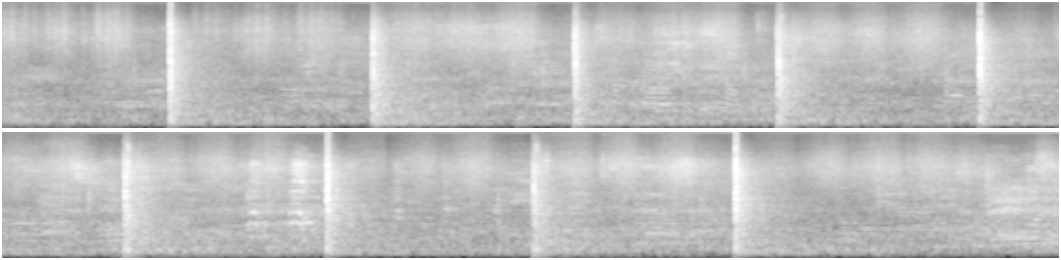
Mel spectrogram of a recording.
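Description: Hand ink roller rolled back and forth over a lithographic stone, inking it, with a sharp knock about once a second in a very even rhythm. Voices murmur in the background.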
